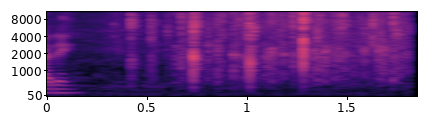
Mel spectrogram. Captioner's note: applause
